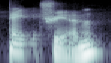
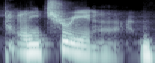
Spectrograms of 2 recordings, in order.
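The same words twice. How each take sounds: First: Patreon with a plain ee-on ending; English pronunciation. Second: Patreon slow, in a put-on American accent with a broad a at the end. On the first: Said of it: "So in English". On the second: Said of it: "And in American English". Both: Shown as a demonstration.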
